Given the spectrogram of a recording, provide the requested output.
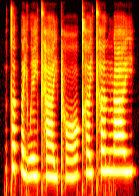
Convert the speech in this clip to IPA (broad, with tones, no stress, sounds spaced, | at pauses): t̪ ɐ˥ k̚ ɐ˨ j w e˨ j t̪ʰ aː˨ j pʰ ɔː˨˥ kʰ ɐ˥ j t̪ʰ ɐ˥ n ŋ aː˥ j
